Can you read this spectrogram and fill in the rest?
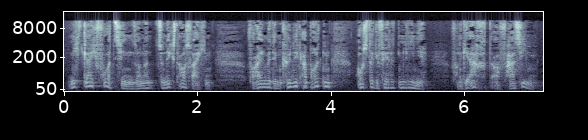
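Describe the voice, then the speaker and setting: A man voicing an intense middle-aged gentleman, a chess expert who speaks hastily and precisely in a literary radio reading. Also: on the low side, big pitch swings, brisk, husky, voice pushed up, heavily acted. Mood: hasty, insistent. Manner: hasty, precise, urgent.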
